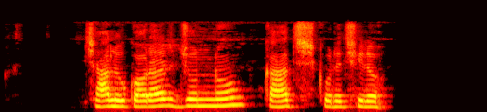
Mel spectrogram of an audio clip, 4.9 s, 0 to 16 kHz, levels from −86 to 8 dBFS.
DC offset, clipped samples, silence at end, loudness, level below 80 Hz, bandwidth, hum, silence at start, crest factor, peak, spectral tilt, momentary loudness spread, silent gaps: under 0.1%; under 0.1%; 1 s; -17 LUFS; -64 dBFS; 8 kHz; none; 0.85 s; 16 dB; -2 dBFS; -4.5 dB/octave; 9 LU; none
